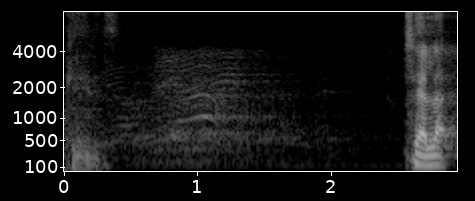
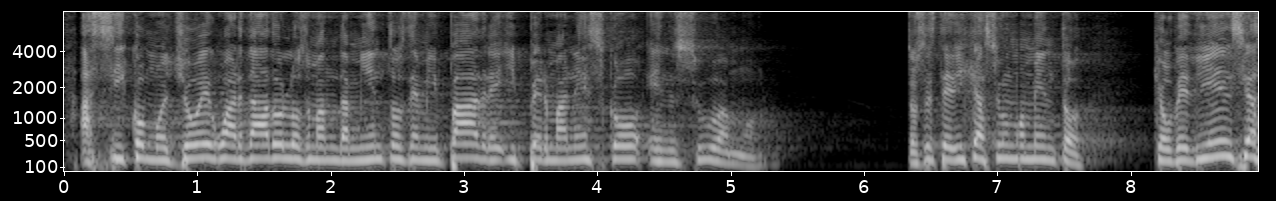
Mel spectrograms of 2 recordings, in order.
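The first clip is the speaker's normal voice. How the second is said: loud, higher sermon voice; preaching; 7 semitones higher, 8 dB louder than usual. Acted. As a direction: proclaim it to the whole congregation. Preaching at full force.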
